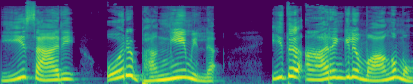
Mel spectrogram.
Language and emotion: Malayalam, disgusted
